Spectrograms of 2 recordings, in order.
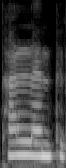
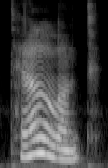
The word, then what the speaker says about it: talent: 탤런트가 아닌 트에, 을, 은트. 자, 강세 앞에 있겠죠? 이렇게 되겠죠. L 발음이니까 tell 해주시고 talent, talent, talent. 탈과 텔은 너무 다르죠. 그래서 탤런트로 하는 게 아닌 talent, talent 이렇게 발음하십니다.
